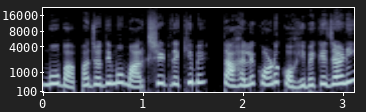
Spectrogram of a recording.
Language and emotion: Odia, fearful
